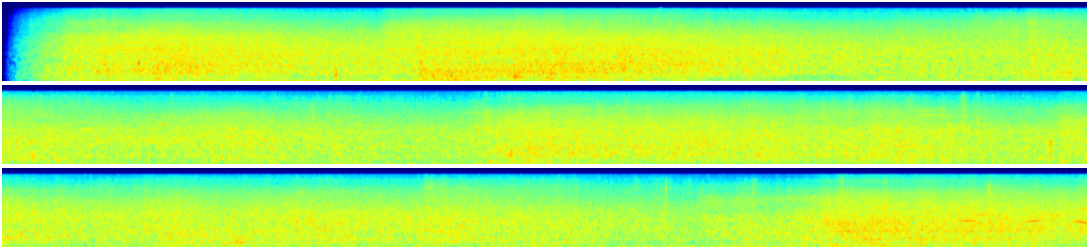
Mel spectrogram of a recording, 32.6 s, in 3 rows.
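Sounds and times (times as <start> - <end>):
gentle waves: 0.0 - 32.5
seagulls: 30.2 - 32.5.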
